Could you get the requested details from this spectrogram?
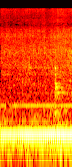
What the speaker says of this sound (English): We're gonna let that sizzle and burn up and get nice and crispy.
